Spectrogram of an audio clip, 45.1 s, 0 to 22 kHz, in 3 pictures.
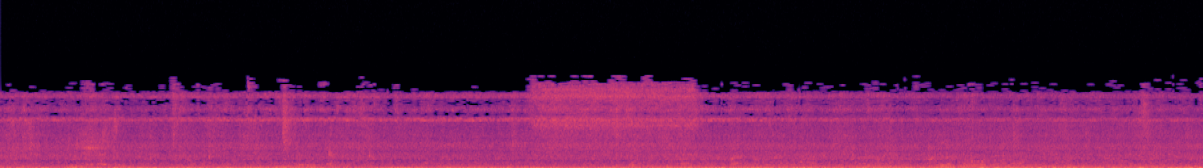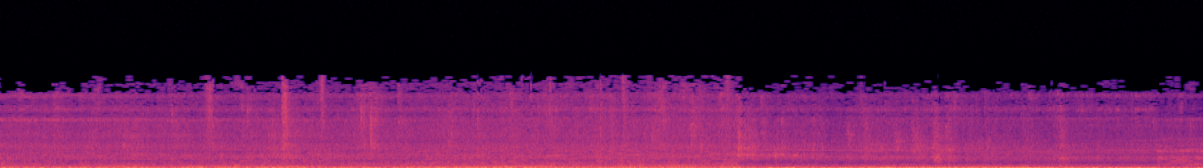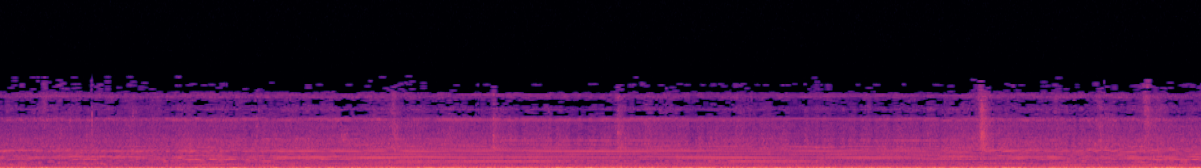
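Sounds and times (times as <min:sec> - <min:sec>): faint whining tones: 0:00.0 - 0:45.0
train idling low drone: 0:00.0 - 0:45.0.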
